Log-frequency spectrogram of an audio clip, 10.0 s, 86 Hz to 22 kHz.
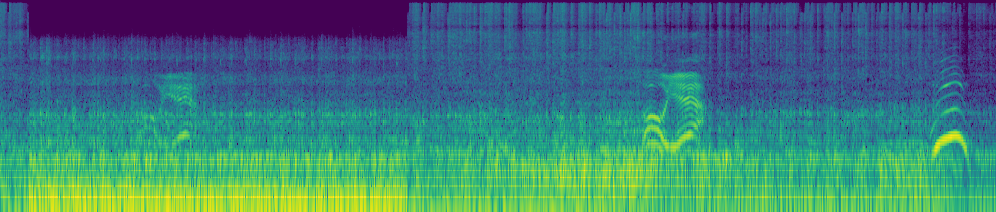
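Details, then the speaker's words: Trans Am WS6 LS1 with a big cam, idling: a deep, lumpy, uneven loping beat with all cylinders pulling and good plug wires; a normal, healthy big-cam idle. "woo she sounds Rowdy sounds good up here"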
